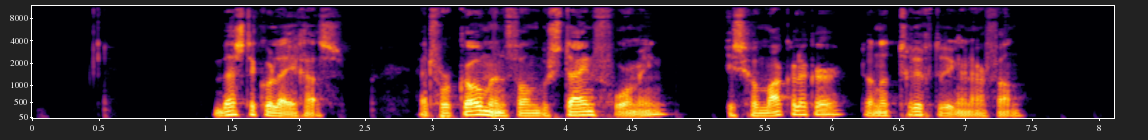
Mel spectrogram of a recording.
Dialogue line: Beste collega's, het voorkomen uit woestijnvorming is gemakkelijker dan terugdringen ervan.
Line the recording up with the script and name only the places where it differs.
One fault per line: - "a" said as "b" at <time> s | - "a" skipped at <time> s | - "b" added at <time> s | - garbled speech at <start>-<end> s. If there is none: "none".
- "uit" said as "van" at 3.6 s
- "het" added at 6.4 s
